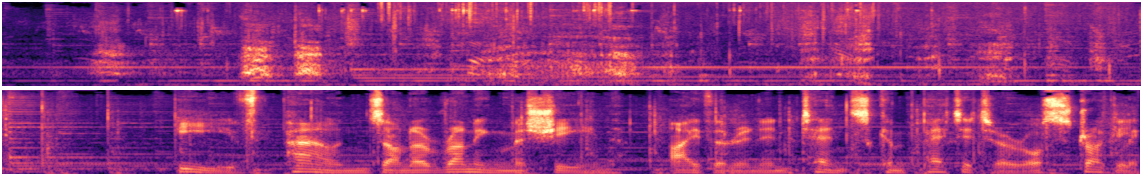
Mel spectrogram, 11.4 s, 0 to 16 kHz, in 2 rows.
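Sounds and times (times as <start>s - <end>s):
big dog barking aggressively at a woman walking past: 0.4s - 5.7s
speech: 1.2s - 2.5s, 6.6s - 11.3s.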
